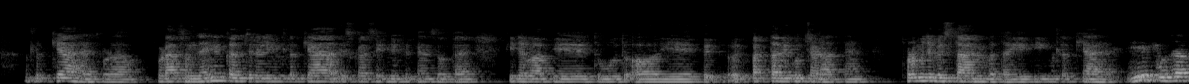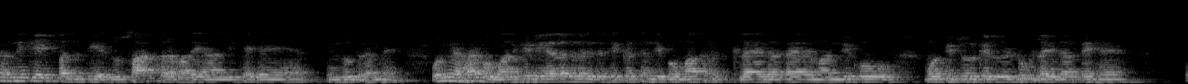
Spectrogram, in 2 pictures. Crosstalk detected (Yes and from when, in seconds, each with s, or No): No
